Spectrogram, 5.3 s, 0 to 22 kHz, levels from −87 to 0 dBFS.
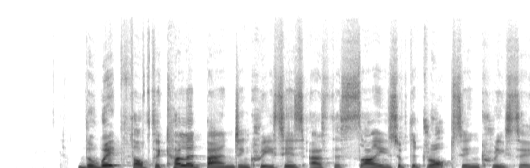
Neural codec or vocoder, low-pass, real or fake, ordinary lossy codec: codec, 44.1 kHz, 7.8 kbps, Pupu-Codec; 19.8 kHz; fake; none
